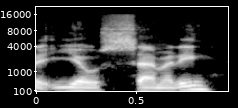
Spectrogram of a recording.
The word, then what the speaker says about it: Yosemite: It was because the boy was up in Yosemite. How was that for you? I'm very, very impressed that you can say the word Yosemite as opposed to Yosemite, which I actually called it Yosemite for a while.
